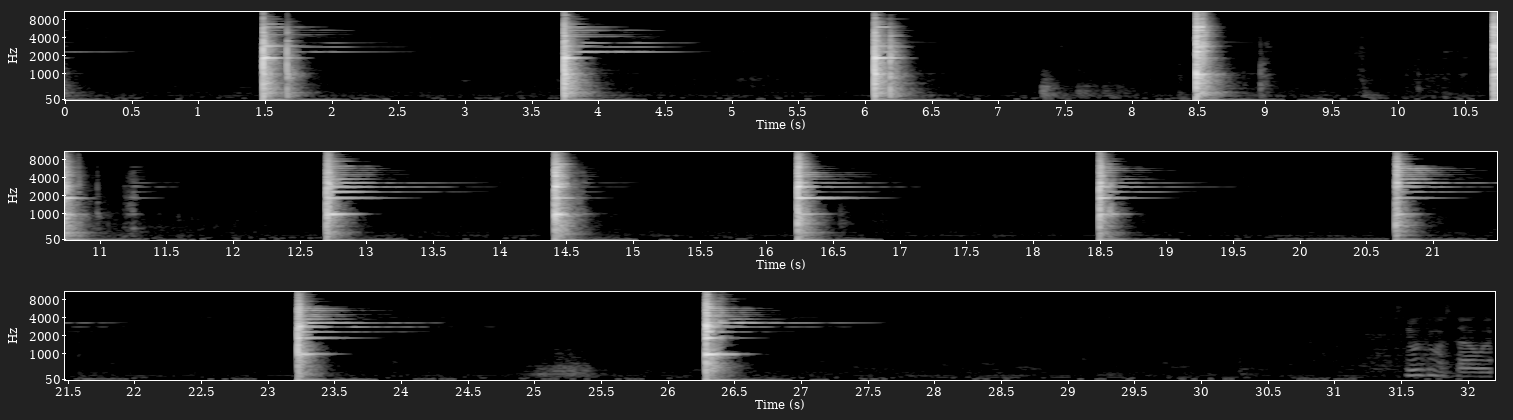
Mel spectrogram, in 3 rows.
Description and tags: Machete vs frying pan 3
machete frying pan hit collision fight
